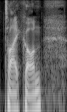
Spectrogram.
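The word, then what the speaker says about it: Taycan: on or take an it's spelt but it's pronounced to take on it's hitting the twelve point nine mile nordschleife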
